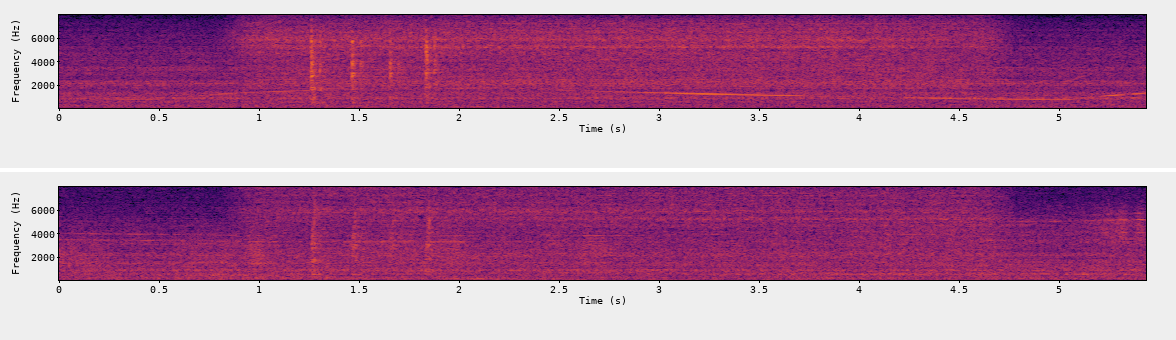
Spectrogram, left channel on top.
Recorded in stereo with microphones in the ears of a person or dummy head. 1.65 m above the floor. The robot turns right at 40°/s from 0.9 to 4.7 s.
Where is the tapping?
75° left (ahead or behind), 5 m.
